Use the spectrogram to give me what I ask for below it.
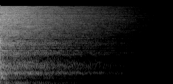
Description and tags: Synthesised percussion sound.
